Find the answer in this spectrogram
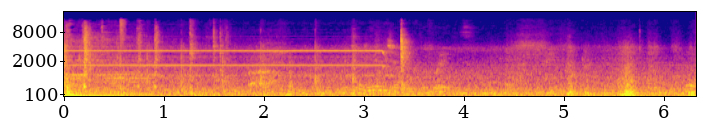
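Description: Electric motor of a reclining train seat whining steadily as the seat lowers into a flat bed, cutting off with a click about three seconds in. A brief voice, likely a laugh, comes near the end.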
